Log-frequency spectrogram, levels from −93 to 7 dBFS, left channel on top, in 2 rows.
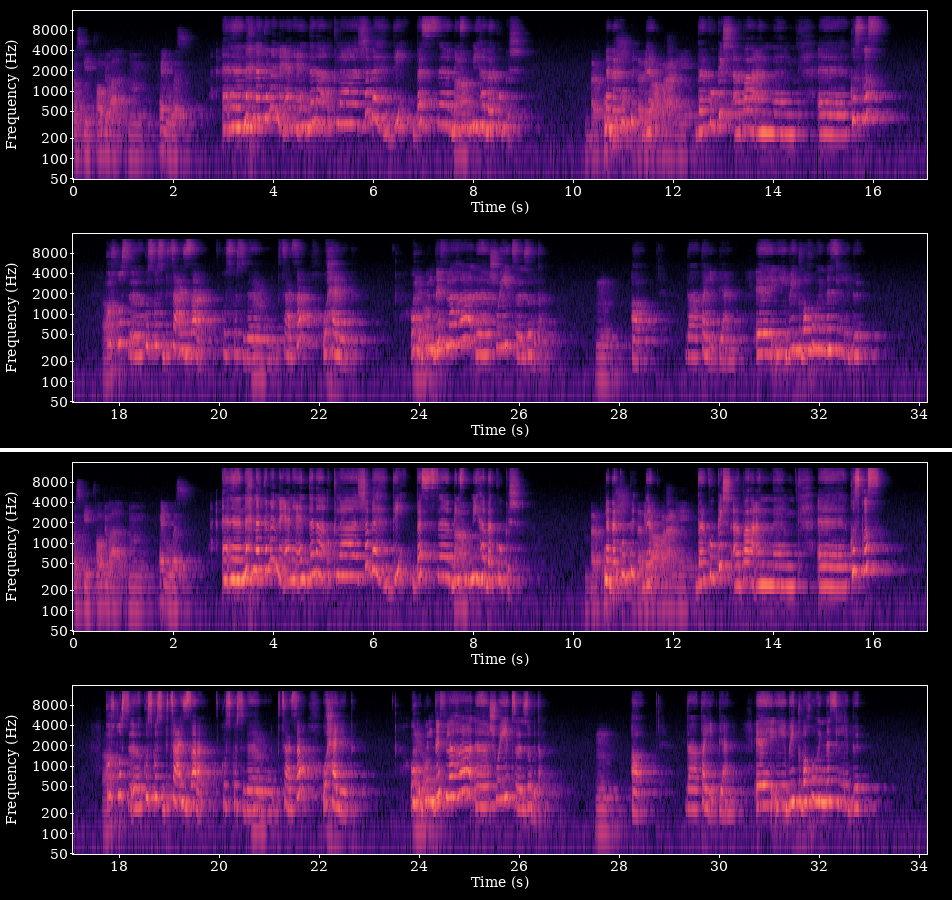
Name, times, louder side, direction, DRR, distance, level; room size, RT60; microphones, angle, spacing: voice 1, 0.0-1.4 1.7-2.3 7.6-7.8 10.2-12.3 17.6-17.9 20.6-20.9 23.9-24.2 27.5-27.9, right 2 dB, 80° right, -2 dB, 0.9 m, -40 dB
voice 2, 3.0-8.9 10.6-11.6 12.4-16.1 17.7-19.7 20.0-22.6 23.8-26.5 28.2-28.5 29.3-30.3 30.7-32.8, right 4 dB, 55° right, 7 dB, 0.4 m, -31 dB
8.5 x 4.6 x 2.5 m, 1.2 s
head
